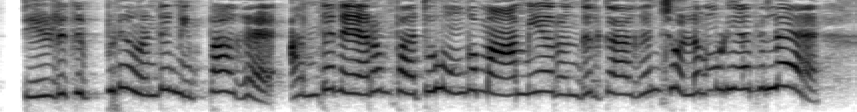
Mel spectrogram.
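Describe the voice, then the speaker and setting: This cartoonish character voice belongs to a woman pitched extremely high. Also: fairly quick pace. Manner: gossipy, bossy.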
